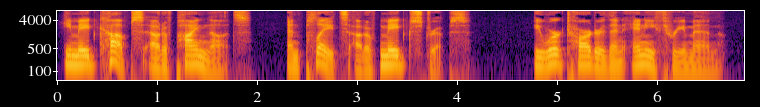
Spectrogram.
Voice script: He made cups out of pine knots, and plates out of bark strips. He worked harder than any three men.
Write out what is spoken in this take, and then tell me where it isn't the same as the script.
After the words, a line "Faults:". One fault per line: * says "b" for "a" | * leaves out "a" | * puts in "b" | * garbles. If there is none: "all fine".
He made cups out of pine knots, and plates out of made strips. He worked harder than any three men.
Faults:
* says "made" for "bark"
